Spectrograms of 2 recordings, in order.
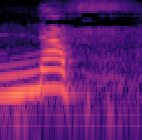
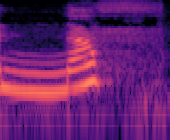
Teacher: fa di sini bila dia mati bunyikan hammasnya naf. Ada keluar angin sikit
